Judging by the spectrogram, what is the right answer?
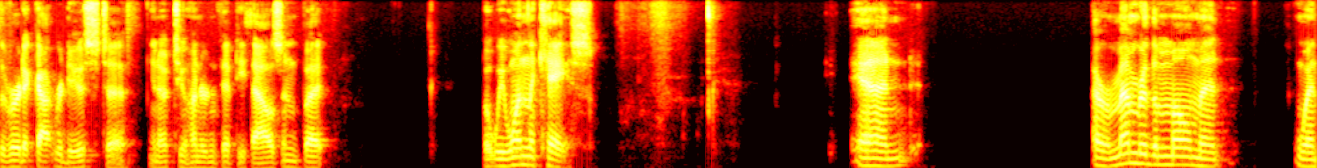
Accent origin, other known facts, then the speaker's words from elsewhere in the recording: Iowa, United States; started the website in my home state of Iowa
